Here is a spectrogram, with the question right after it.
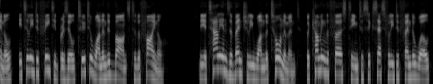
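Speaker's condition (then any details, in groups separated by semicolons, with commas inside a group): No condition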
